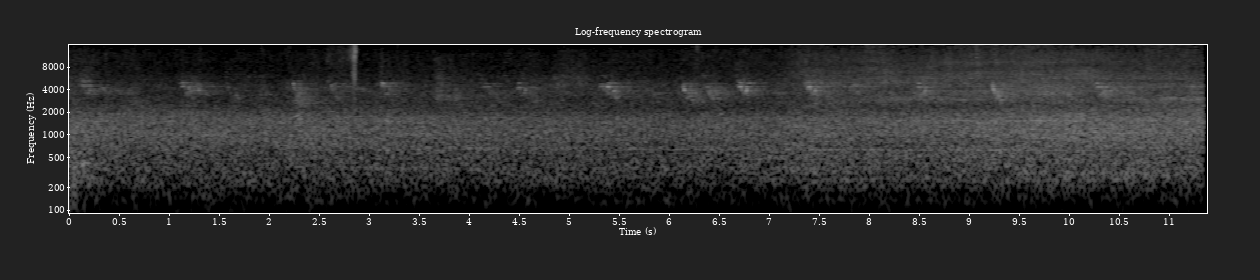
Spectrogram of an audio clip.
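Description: Outdoor ambience: small birds chirping in short calls, about once or twice a second, over a steady background noise.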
